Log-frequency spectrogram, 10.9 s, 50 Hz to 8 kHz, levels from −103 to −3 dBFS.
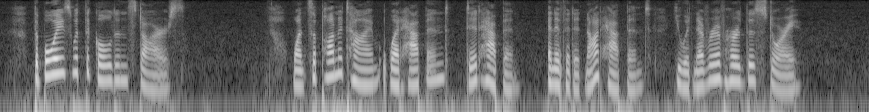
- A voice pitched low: No, medium, 185 Hz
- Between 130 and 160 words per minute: Yes, average, 150 wpm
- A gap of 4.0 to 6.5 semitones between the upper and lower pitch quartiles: Yes, average, 5.3 semitones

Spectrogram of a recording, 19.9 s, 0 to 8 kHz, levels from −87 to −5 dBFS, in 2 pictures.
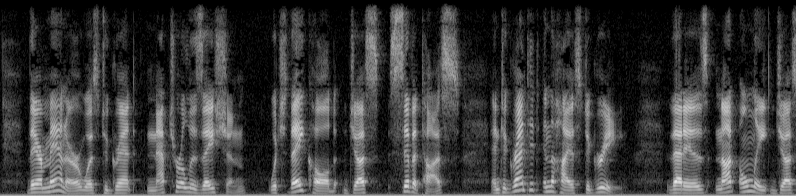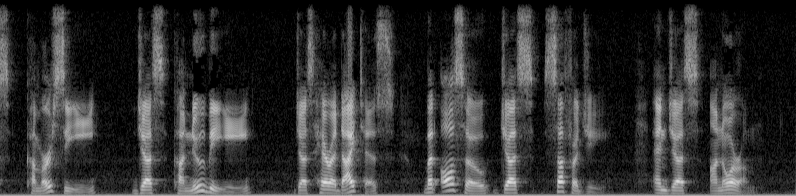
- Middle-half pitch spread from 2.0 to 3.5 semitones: No, average, 5.3 semitones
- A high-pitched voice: No, low, 135 Hz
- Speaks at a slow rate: Yes, slow, 110 wpm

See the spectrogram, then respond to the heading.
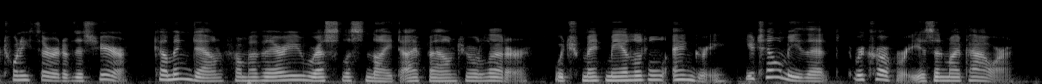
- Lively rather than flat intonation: No, average, 4.0 semitones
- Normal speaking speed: Yes, average, 175 wpm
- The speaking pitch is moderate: Yes, medium, 175 Hz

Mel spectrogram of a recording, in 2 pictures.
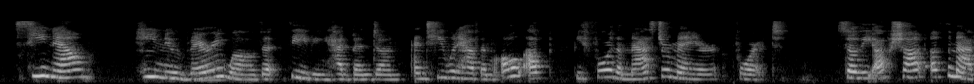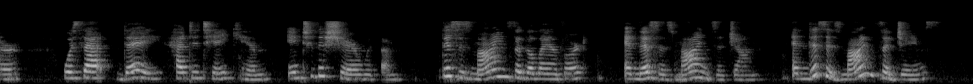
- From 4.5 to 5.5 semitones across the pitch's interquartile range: Yes, average, 5.0 semitones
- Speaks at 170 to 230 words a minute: Yes, average, 195 wpm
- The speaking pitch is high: Yes, very high, 275 Hz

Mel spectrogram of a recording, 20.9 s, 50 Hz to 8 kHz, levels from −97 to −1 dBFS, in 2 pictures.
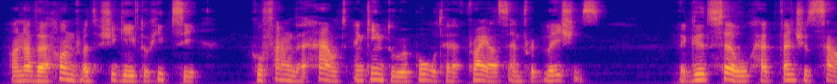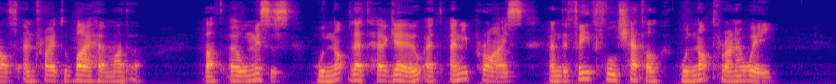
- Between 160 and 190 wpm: No, average, 140 wpm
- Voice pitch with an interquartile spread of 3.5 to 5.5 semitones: No, average, 2.8 semitones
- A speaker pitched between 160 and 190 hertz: No, low, 135 Hz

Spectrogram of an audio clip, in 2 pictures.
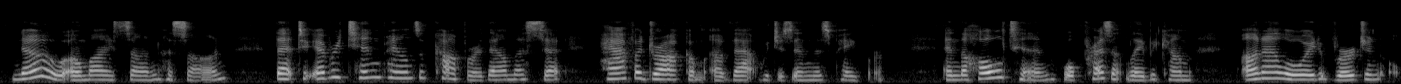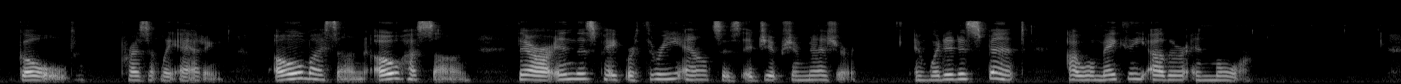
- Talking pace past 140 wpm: No, slow, 135 wpm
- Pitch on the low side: No, high, 220 Hz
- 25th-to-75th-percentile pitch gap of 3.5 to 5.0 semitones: Yes, average, 3.9 semitones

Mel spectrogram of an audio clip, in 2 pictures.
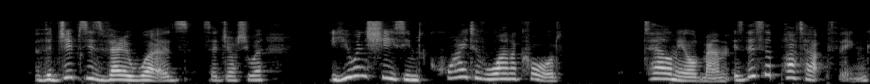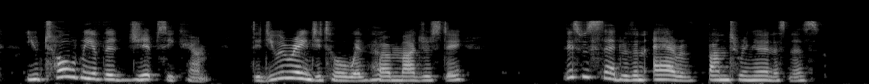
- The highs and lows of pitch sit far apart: Yes, wide, 5.8 semitones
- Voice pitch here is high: Yes, high, 215 Hz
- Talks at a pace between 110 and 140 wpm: No, average, 160 wpm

